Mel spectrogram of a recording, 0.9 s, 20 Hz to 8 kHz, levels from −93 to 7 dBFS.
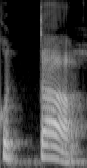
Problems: constant background noise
